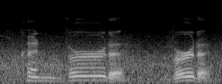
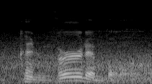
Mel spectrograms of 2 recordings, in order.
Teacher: use a fast D the T changes to a fast D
